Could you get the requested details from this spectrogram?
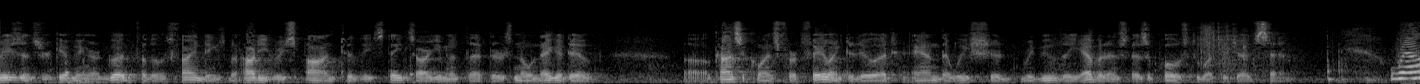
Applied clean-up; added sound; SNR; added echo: none; none; none; none.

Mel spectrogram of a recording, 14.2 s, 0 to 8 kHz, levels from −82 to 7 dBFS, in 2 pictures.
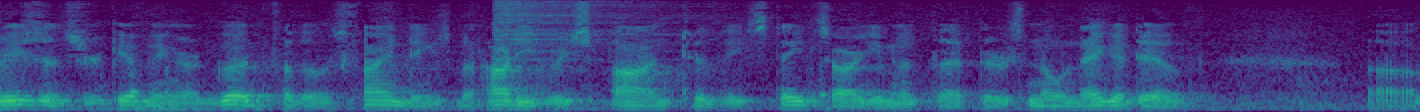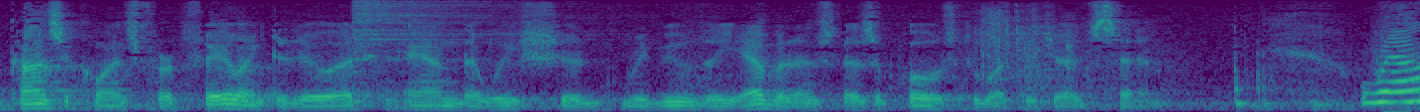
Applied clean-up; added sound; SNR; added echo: none; Hi-hat; 19 dB; none.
